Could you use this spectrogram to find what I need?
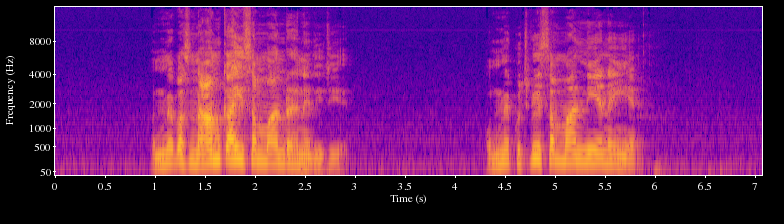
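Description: A middle-aged man speaks with animation into a microphone, in two short bursts.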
